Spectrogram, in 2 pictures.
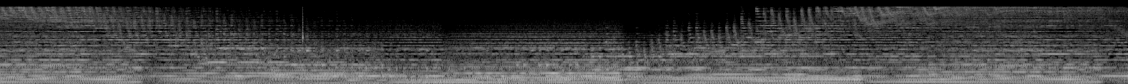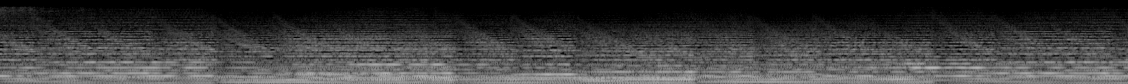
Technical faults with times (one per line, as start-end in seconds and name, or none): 3.02 electrical switching spike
